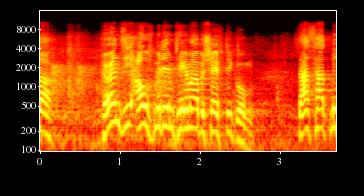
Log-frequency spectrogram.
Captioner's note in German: Beifall bei der FDP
